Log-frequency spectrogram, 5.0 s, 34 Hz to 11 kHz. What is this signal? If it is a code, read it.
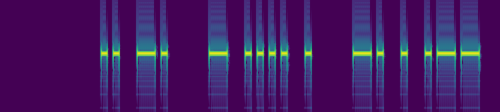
Morse code, heard as a keyed tone, about 20 wpm, 700 Hz. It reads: IN THE NEW
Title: Speed-Racing - Sets of 5 Words 17wpm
